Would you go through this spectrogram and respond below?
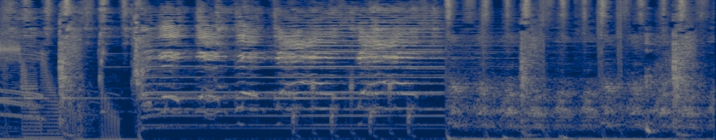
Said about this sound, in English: They put barks on a beat. What? They put barks on a beat.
